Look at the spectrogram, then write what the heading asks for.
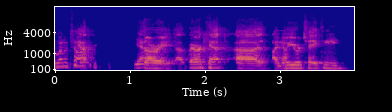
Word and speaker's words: Bareket: I'm on like a kick, so I'm gonna correct you in the pronunciation of my name. Please. It's Barraquette.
